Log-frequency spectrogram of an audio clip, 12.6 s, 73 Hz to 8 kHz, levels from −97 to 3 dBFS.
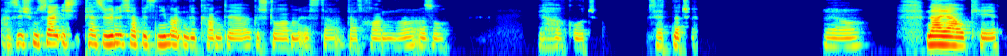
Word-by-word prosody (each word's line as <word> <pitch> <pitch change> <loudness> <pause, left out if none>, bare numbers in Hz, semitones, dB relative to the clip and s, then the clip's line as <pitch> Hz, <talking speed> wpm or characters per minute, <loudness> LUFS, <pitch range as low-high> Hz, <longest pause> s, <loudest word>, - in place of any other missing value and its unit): Also, 200 +2 -6
ich 210 0 -2
muss 210 -1 -1
sagen, 215 -2 +3
ich 210 0 0
persönlich 210 0 +2
habe 195 0 -2
jetzt 195 0 -1
niemanden 195 -1 +1
gekannt, 170 0 -6
der 165 +1 -6
gestorben 155 -2 -8
ist 170 - -8
da 165 +2 -14
da 155 -2 -11
dran, 160 0 -10
ne? 170 +4 -9
Also 160 -2 -9 1.1
Ja, 160 +1 -13
gut, 160 - -13 0.6
es - - -14
hätte - - -8
natü - - -6 1.6
Ja, 170 -1 -7 0.9
na 200 0 +10
ja, 190 -2 +8
okay. 170 -1 -3
175 Hz, 130 wpm, -23 LUFS, 165-200 Hz, 1.6 s, na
